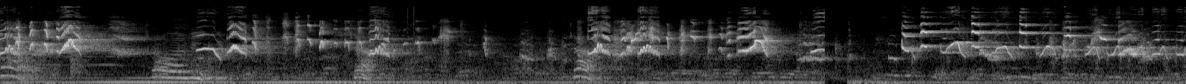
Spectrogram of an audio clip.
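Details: Cockatiel kept as a pet, used to tame another cockatiel: a busy stream of loud squawks, chirps and warbled whistles in bursts about every one to two seconds, with a brief silent break and low room hum.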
